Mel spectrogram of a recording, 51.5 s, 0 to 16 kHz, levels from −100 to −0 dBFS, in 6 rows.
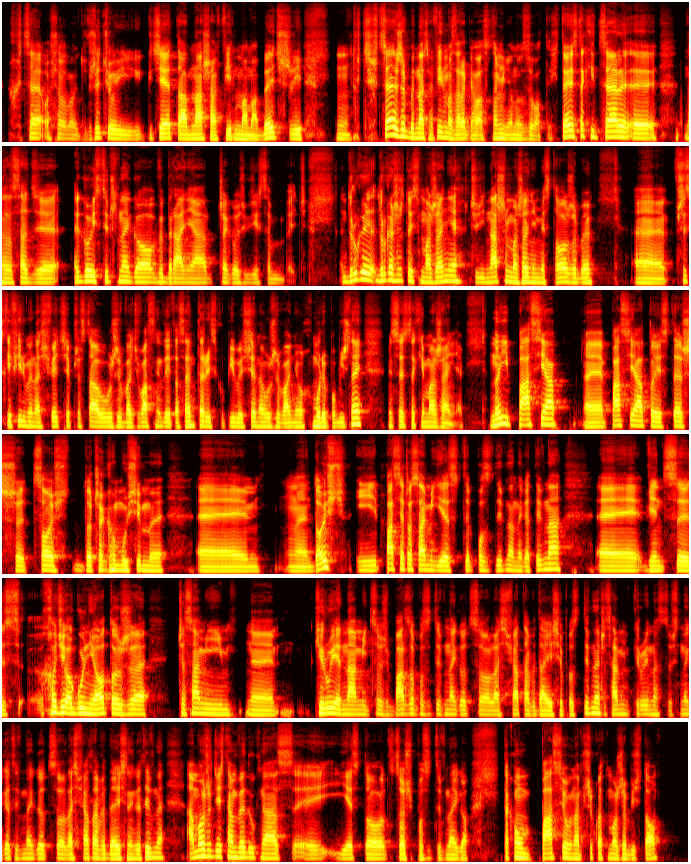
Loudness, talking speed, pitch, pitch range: -22 LUFS, 150 wpm, 115 Hz, 110-125 Hz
